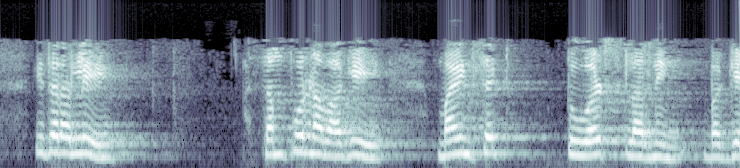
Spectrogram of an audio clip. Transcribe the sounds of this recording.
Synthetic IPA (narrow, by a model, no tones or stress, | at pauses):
id̪ɐɾɐlːi | sɐmpuːɾɳɐʋaːɡimɐjɳɖseʈʈuʋɐɾʈslɐɾniŋɡbɐɡːe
